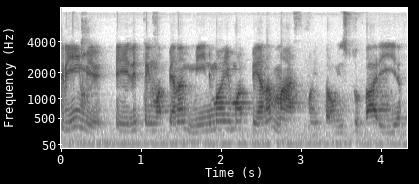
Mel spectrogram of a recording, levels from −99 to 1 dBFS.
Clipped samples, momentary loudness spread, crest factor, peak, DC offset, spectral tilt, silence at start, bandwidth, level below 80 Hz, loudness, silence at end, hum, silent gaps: under 0.1%; 8 LU; 18 dB; -12 dBFS; under 0.1%; -1 dB/octave; 0 s; 7.8 kHz; -62 dBFS; -28 LUFS; 0 s; none; none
